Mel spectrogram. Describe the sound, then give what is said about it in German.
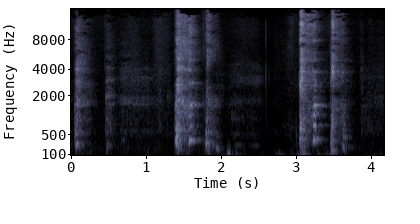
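A person coughs from dust after taking out a dusty air mattress, several harsh, dry bursts, a couple of quick coughs followed by two heavier fits, fairly loud with short gasps between them. “Als ich sie hervornahm, musste ich erstmal husten.”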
